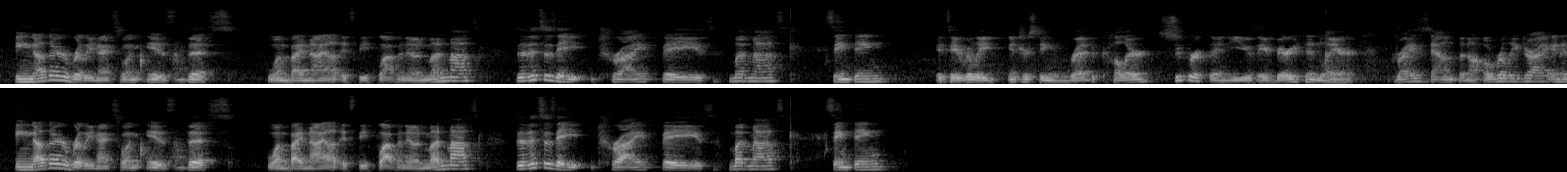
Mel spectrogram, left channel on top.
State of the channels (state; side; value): drops out; right; at 9.0 s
